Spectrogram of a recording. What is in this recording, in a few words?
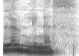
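"loneliness", British English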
